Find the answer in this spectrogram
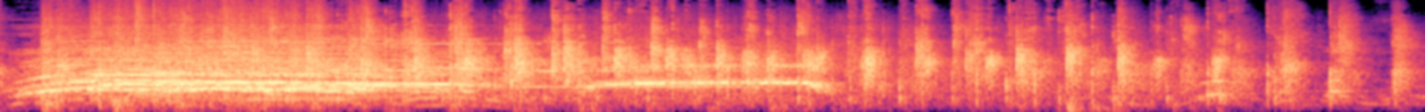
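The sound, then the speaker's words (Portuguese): A crowd cheers and applauds loudly to vote for the historical figure Cândido, with high whoops over dense clapping that thins out after a few seconds into scattered, uneven claps fading away. “Aí, se vocês acham que a figura histórica do Cândido foi a mais legal aos olhos de vocês, podem fazer barulho.”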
